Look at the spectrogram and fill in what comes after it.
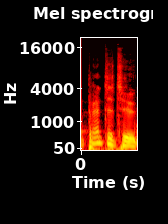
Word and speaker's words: Pentateuch: the first five books of the Bible are called the Pentateuch. Is that how you pronounce That's exactly it? right. Yeah, Pentateuch.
